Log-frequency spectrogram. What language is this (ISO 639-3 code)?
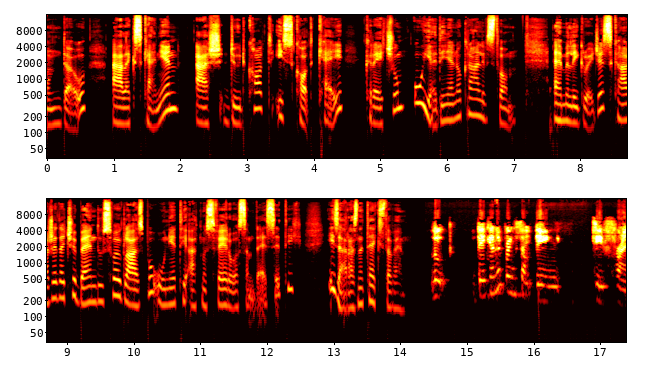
hrv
